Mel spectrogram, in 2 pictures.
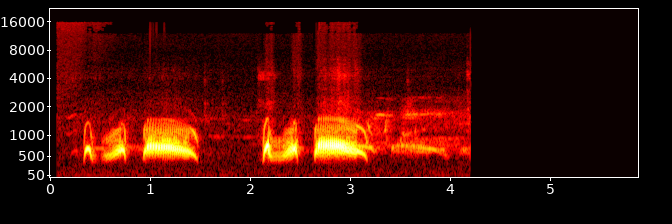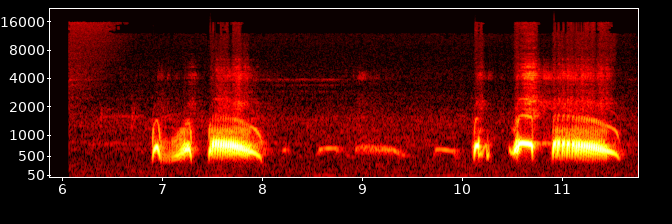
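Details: Spotted dove calls used to lure wild birds: two phrases of low, hoarse cooing notes around 0.4 to 1 second long, with a soft fainter murmur trailing each, separated by a long silent gap.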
